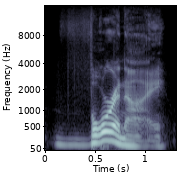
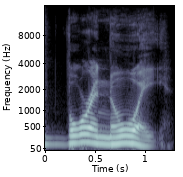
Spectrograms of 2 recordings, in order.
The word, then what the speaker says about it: Voronoi: So Kiran sent me like the word Voroni or at least how I would have pronounced it, Voroni. And then when I type in when I type in Voroni into Google, all I get is Voronoi. Oh, and it's a Voronoi diagram.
